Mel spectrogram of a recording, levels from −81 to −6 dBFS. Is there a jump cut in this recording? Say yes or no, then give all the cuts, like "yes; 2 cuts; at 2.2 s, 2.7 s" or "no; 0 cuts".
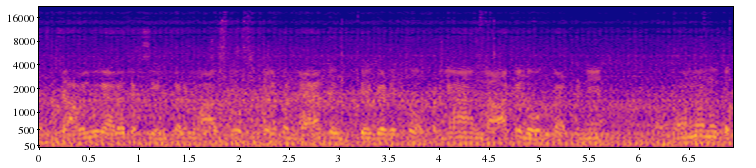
no; 0 cuts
